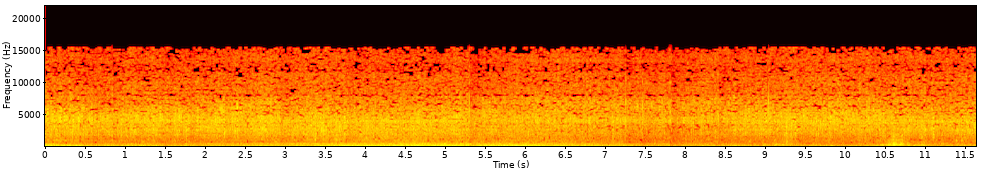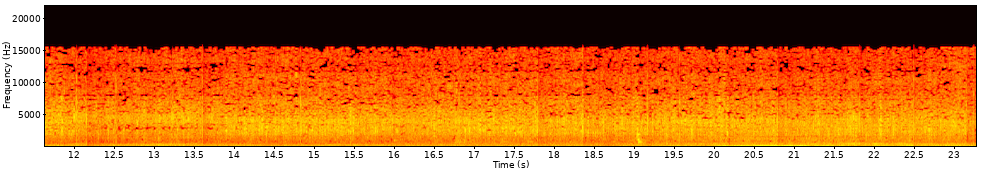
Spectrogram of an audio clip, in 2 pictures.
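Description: Marinated chicken pieces and a whole fish sizzling steadily in an oiled grill pan, a continuous high frying hiss.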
